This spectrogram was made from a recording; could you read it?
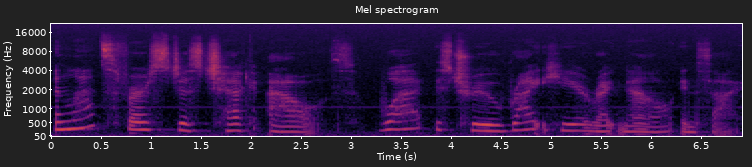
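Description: A woman guiding a body scan meditation in a soft, often near-whispered voice, with gentle, unhurried phrasing and pauses. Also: a little high, vocal fry. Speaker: meditation guide. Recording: faint background hiss.

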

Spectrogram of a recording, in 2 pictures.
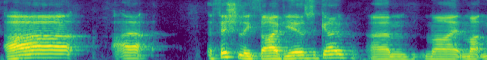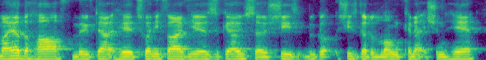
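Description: A man's voice: mid-range voice, fairly even intonation, moderate pace. A middle-aged man from England with a faint English accent, answering interview questions with many fillers and restarts. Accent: English, softened by years in Australia. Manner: hesitant, many fillers and repeated words. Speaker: interview guest, men's health advocate.

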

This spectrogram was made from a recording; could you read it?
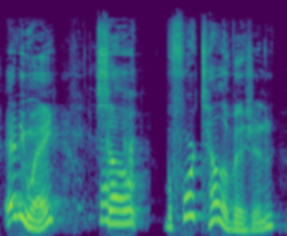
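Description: A young man co-hosting a casual podcast, animated and jokey, with quick bursts of speech. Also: high-pitched. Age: young adult. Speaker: podcast co-host.

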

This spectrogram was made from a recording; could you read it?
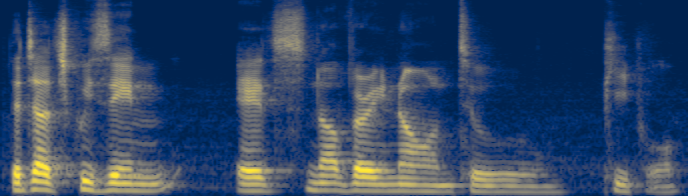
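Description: A man's voice: on the low side, steady tone, slow. Hesitant Chilean man in his forties. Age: 40s. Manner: hesitant, restarts phrases, dry humor. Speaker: guest. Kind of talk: casual interview chat.

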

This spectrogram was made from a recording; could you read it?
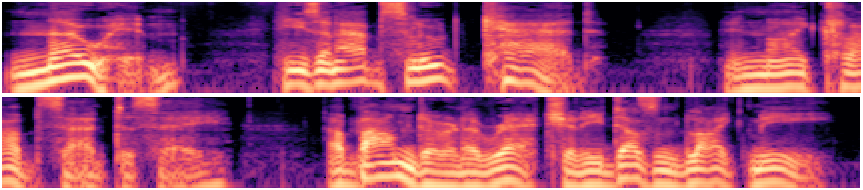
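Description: A man voicing an earnest, decent British gentleman in an audiobook, with proper, old-fashioned upper-class phrasing. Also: sits low, very animated, slow, breathy edge, no echo, studio quality, exaggerated voice. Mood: indignant. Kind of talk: audiobook character voice.

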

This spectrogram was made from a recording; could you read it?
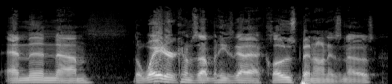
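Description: Man, slightly low voice, casual podcast host, wry, mock-earnest, halting conversational delivery. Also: a bit bright. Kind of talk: casual comedic retelling of newspaper comics.

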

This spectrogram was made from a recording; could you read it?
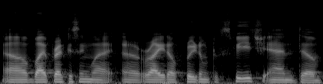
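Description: A man in his thirties from Pakistan with a Pakistani accent, speaking haltingly with frequent fillers as a podcast interview guest. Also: lowish voice, steady tone, clear, resonant tone. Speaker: interview guest, political commentator.

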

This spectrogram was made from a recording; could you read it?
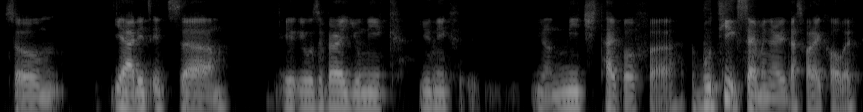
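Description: Halting male guest from Argentina. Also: mid-range voice, little pitch movement, creaky, darkish tone. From grew up in Argentina. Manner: halting, repeats words and restarts often. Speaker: guest, pastor and sociologist. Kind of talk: conversational interview answers.

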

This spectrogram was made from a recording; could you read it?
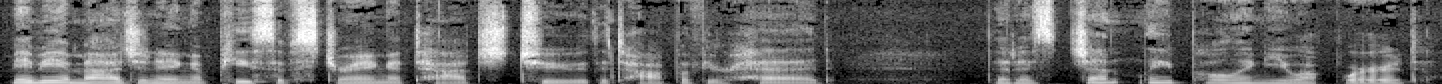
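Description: Casting: female meditation guide, low register, gravelly fry at the edges, gentle unhurried delivery, close dry sound. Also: dry recording. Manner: gentle, unhurried, with long pauses. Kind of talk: guided mindfulness meditation, instructional.

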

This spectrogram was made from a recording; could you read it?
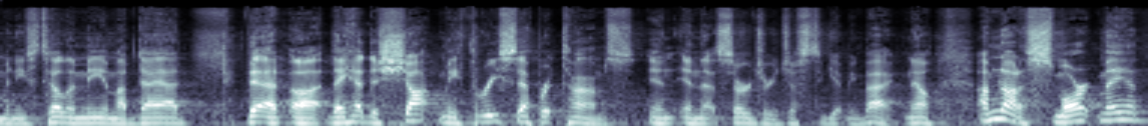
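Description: A man's voice: medium pitch, sharp tone. A man, preaching a sermon to his congregation in a conversational way, with joking asides. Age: 40s. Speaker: pastor. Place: church hall. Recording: echoey church hall.

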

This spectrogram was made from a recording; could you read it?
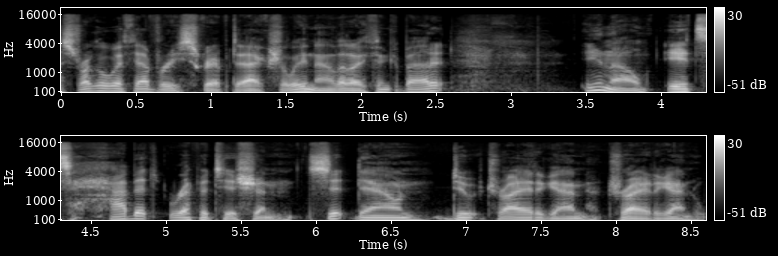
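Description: Deep-voiced man, halting reflective monologue. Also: no room sound, studio quality. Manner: halting, self-questioning, thoughtful. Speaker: podcast host and video creator. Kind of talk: casual reflective solo monologue.

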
